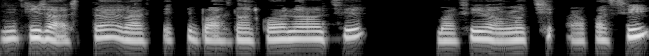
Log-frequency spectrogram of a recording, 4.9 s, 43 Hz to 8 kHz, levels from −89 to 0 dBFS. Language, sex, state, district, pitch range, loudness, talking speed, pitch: Bengali, female, West Bengal, Dakshin Dinajpur, 190-235 Hz, -20 LUFS, 185 wpm, 210 Hz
